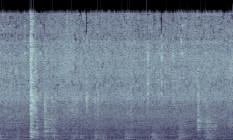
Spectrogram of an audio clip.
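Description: Aloo kurkure, a crispy potato snack, fries in hot oil with a steady close sizzle and hiss, punctuated by a few sharp stirring clinks and scrapes, with no talk.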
